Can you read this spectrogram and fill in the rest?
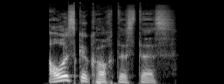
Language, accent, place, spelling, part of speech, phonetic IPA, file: German, Germany, Berlin, ausgekochtestes, adjective, [ˈaʊ̯sɡəˌkɔxtəstəs], De-ausgekochtestes.ogg
- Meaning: strong/mixed nominative/accusative neuter singular superlative degree of ausgekocht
